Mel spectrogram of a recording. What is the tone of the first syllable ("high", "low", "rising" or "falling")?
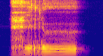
low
